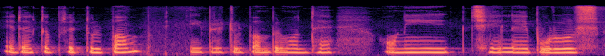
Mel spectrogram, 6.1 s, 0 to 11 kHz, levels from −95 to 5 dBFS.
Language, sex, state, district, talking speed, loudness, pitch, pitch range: Bengali, female, Tripura, West Tripura, 110 wpm, -17 LUFS, 230 Hz, 225-240 Hz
